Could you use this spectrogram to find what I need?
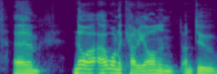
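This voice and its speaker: A man with a Liverpool accent at a fairly quick pace, dark and mellow in tone, with ordinary pitch variation. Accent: Scouse (Liverpool). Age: 60s. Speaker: football broadcaster and journalist. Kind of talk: casual interview chat. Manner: hesitant, many fillers and repetitions.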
